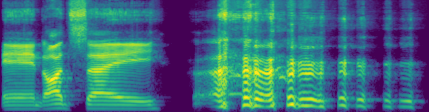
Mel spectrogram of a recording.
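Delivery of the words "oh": a loud higher laugh into "oh". Real, not acted. Streamer cracking up at his own rugby joke, laughing. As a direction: crack up mid-sentence.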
